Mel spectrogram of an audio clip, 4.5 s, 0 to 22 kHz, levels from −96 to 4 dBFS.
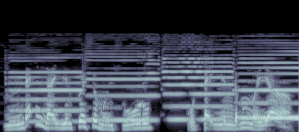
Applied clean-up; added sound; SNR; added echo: classical method Wiener filter.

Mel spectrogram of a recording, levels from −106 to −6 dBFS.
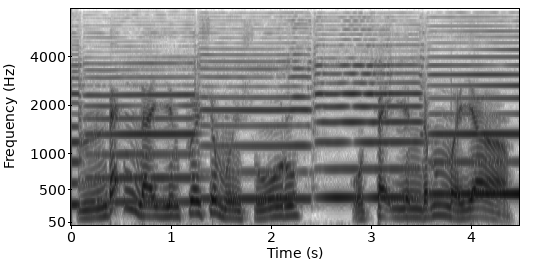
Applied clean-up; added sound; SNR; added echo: none; Bowed string instrument; 0 dB; none.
